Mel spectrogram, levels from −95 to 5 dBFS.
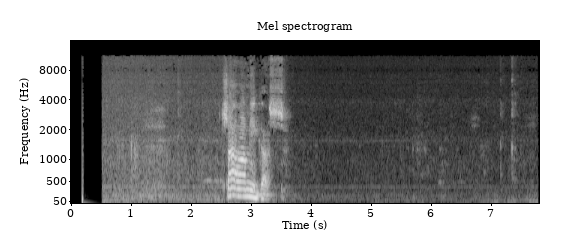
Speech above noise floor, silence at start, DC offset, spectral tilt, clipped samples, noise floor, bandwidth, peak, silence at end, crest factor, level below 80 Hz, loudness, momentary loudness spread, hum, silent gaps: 41 dB; 0.5 s; under 0.1%; -5 dB/octave; under 0.1%; -51 dBFS; 11.5 kHz; 0 dBFS; 4.2 s; 18 dB; -46 dBFS; -10 LUFS; 26 LU; none; none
